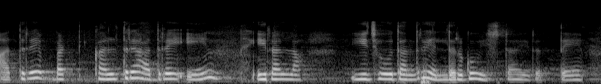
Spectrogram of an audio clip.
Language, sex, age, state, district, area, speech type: Kannada, female, 30-45, Karnataka, Bangalore Urban, rural, spontaneous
